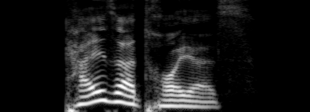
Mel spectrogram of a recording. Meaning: strong/mixed nominative/accusative neuter singular of kaisertreu
- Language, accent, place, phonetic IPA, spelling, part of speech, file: German, Germany, Berlin, [ˈkaɪ̯zɐˌtʁɔɪ̯əs], kaisertreues, adjective, De-kaisertreues.ogg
